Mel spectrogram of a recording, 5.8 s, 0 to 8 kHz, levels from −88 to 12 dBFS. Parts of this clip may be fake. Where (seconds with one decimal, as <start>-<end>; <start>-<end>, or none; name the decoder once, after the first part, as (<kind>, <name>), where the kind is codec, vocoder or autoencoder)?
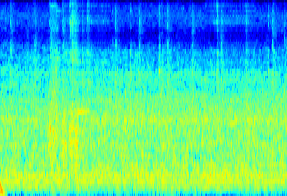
1.3-2.2 (codec, DAC); 4.1-5.1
